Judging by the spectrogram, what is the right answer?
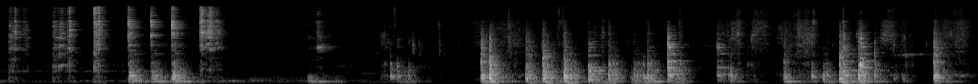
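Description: Wooden spoon stirring chicken and yogurt in an aluminium pot: quick knocks and scrapes of the spoon against the pot, in runs with a lull from about two to nearly five seconds in.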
